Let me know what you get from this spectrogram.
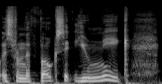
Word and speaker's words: Yuneec: The company is called Unique. I love the way they spell it. Y-U-N-E-E-C, Unique.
